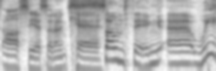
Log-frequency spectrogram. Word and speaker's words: Arceus: First of all, it's R-C. Yeah, it's not Arse. Just because you put Arse there, it doesn't mean that's the way we meant it. Yeah, it's Arceus.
